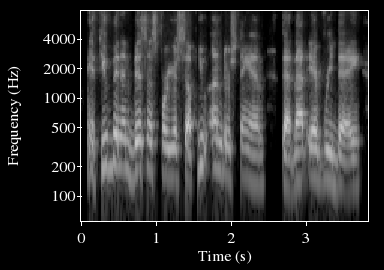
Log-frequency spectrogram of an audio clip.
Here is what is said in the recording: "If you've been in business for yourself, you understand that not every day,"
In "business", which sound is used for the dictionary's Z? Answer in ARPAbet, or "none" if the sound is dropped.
Z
